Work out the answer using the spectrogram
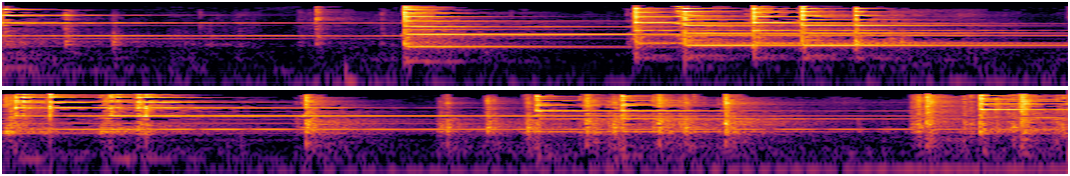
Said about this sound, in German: Und dann hat es die Glocke, Kinoglocke gegeben. Die tut auch so.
